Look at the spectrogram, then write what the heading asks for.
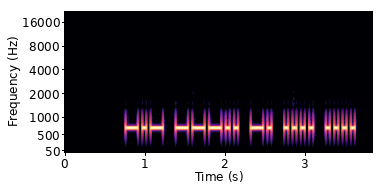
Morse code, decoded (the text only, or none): K8NHH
